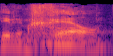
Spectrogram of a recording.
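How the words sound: The name is said with a Hebrew pronunciation. The speaker calls it right. "you got to say it with a Hebrew accent so it sounds right"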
